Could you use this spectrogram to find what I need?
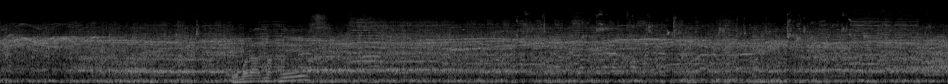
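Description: Basketball shoes squeak sharply on a wooden court.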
